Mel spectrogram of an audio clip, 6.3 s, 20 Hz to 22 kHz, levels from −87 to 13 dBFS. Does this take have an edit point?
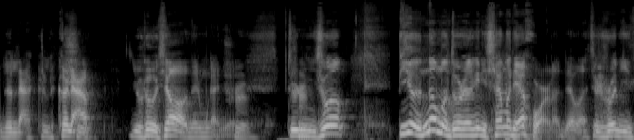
no; 0 cuts

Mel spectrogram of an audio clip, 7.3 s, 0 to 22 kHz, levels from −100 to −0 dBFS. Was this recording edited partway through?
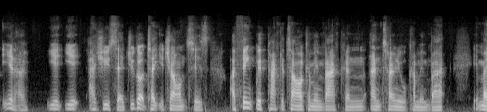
no; 0 cuts

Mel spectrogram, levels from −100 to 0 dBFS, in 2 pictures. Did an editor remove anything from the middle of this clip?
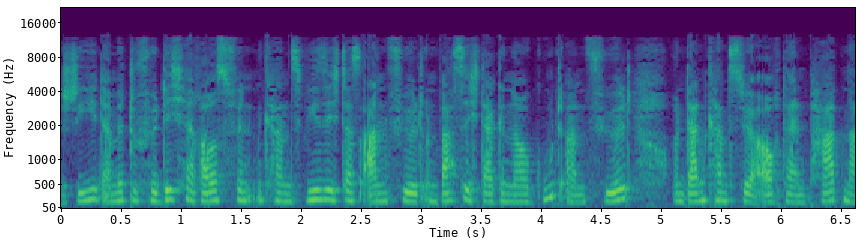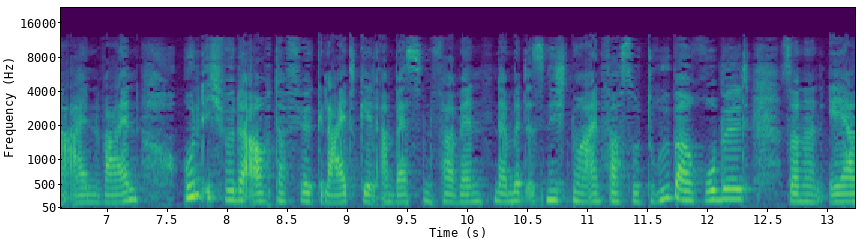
no; 0 cuts

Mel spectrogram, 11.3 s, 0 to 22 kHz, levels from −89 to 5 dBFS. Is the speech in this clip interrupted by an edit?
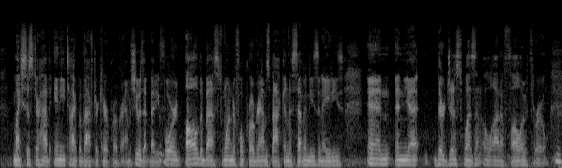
yes; 1 cut; at 3.6 s

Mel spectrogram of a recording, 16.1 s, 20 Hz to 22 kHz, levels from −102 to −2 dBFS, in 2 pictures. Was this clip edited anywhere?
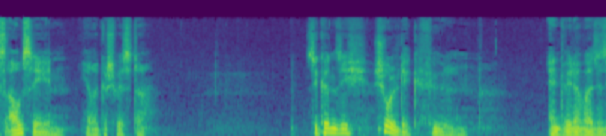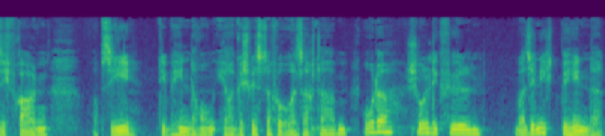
yes; 2 cuts; at 3.9 s, 12.8 s

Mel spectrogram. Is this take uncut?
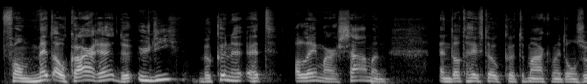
no; 1 cut; at 1.9 s

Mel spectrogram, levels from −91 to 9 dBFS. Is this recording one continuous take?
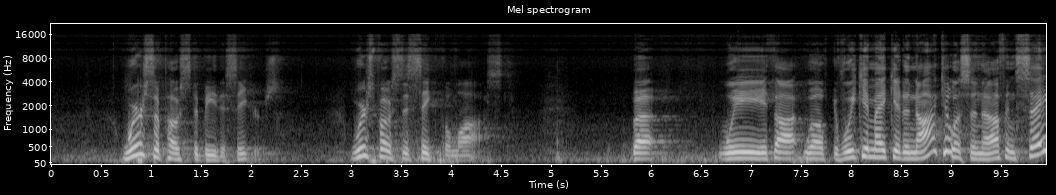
no; 1 cut; at 7.7 s

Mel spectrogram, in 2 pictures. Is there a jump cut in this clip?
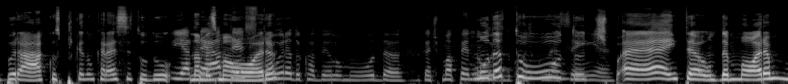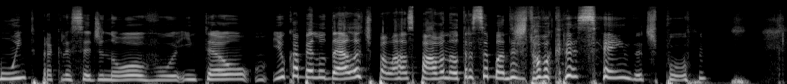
no; 0 cuts

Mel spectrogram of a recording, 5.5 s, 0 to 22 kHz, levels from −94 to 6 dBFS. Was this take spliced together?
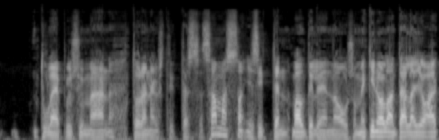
yes; 1 cut; at 3.6 s

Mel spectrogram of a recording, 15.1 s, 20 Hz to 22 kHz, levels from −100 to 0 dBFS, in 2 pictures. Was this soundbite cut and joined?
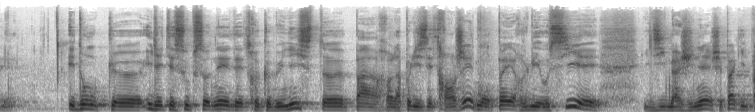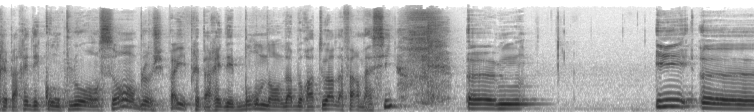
yes; 1 cut; at 4.7 s

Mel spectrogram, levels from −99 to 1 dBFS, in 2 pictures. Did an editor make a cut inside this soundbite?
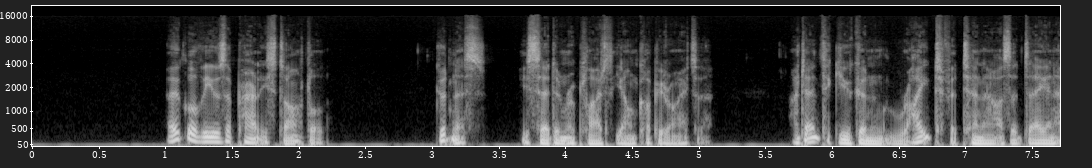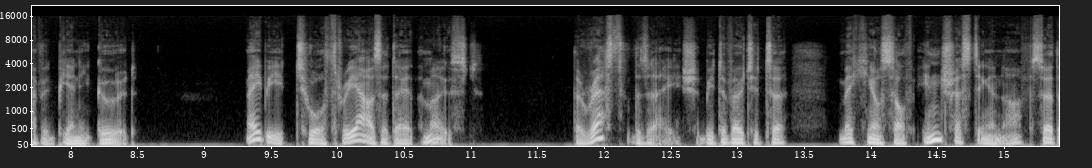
no; 0 cuts

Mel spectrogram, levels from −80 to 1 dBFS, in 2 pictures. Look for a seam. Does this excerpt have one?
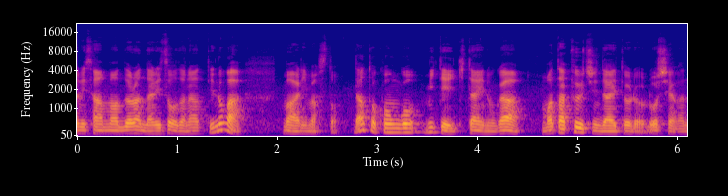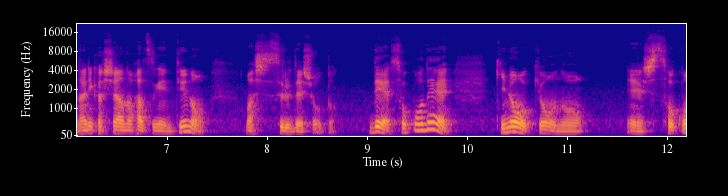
yes; 1 cut; at 4.7 s

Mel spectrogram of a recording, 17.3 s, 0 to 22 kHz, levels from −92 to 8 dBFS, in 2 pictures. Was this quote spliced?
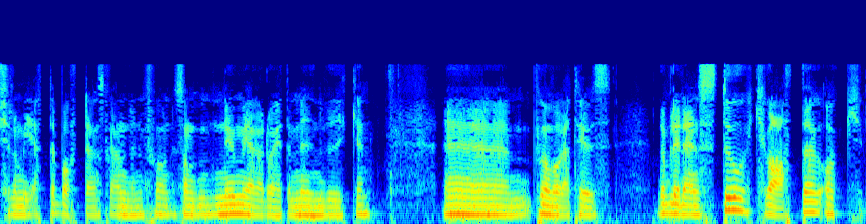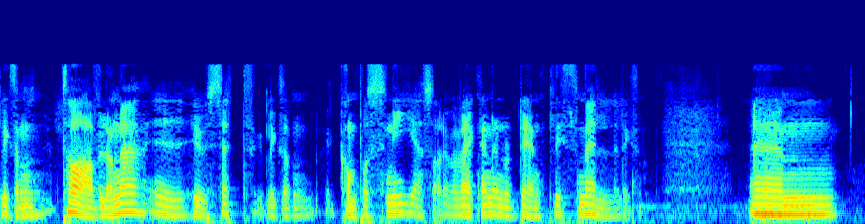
no; 0 cuts

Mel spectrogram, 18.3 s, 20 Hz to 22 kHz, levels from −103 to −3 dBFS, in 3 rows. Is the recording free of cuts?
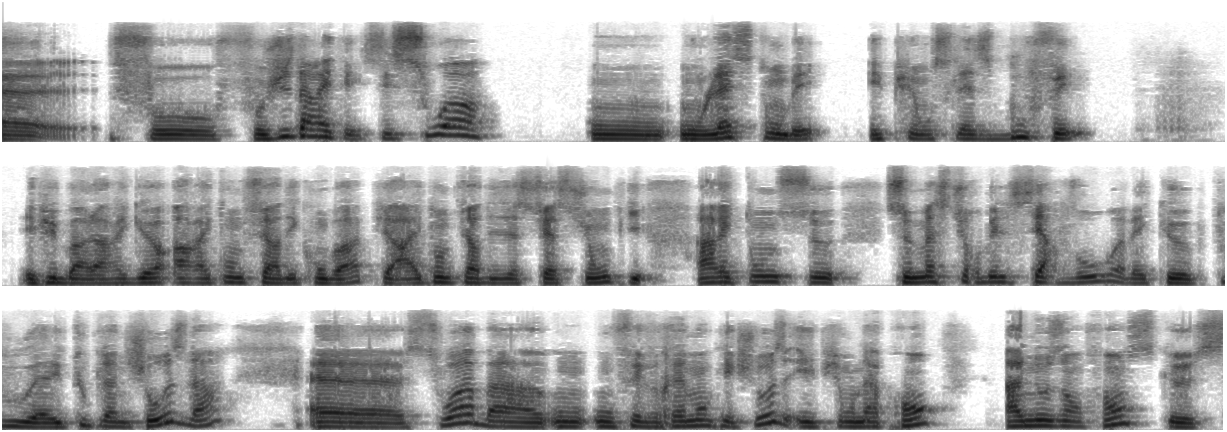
yes; 0 cuts

